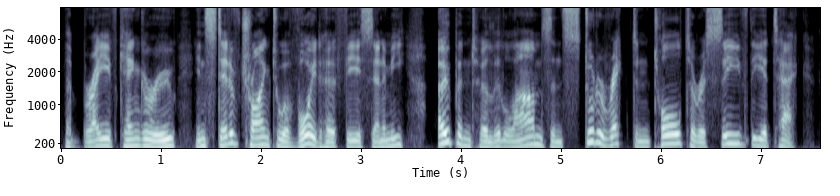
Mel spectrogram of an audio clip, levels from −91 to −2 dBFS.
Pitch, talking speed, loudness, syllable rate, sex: 140 Hz, 190 wpm, -19 LUFS, 5.6 syllables/s, male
